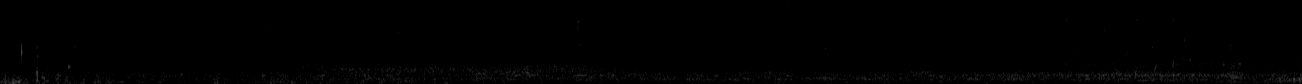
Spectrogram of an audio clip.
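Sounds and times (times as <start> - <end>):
lakeside ambience: 0.0 - 13.0.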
